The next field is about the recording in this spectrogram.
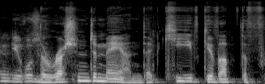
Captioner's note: through translator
